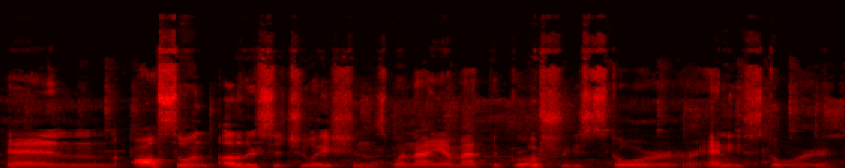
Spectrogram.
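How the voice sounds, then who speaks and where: Chatty female co-host telling everyday stories at a slow, gravelly pace. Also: medium pitch, fairly even intonation, soft background music. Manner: chatty, storytelling. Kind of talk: casual talk sharing examples.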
